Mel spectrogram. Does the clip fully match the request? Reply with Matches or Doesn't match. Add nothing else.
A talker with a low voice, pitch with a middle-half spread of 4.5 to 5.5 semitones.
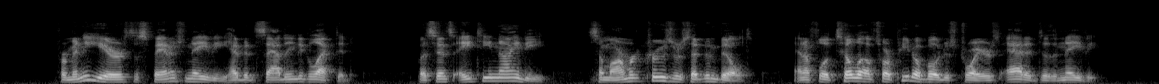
Matches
